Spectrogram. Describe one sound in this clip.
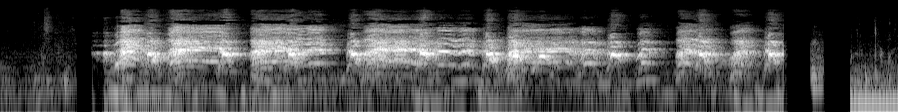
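A small dog barks and howls in rapid, noisy bursts.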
